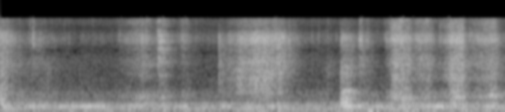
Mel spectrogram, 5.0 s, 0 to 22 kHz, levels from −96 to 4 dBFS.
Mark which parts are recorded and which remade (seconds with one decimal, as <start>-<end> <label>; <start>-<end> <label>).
0.0-1.3 recorded; 1.3-4.0 remade; 4.0-5.1 recorded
